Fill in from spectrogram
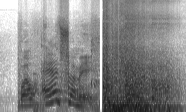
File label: exploding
